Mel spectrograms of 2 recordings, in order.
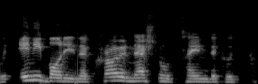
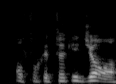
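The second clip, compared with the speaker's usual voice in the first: terrible, fake put-on Scottish accent. In a rowdy back-and-forth with another speaker, a terrible scottish accent. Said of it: "That's a terrible accent".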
